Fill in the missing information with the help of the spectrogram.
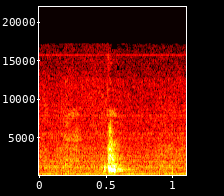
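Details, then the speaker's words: Single hiccup during a bout of hiccups, one abrupt, brief voiced gulp in a quiet room. "got the hiccups oh and maybe he's pushing out a turret at the same time maybe oh that's kind of a hickory bubblehead"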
